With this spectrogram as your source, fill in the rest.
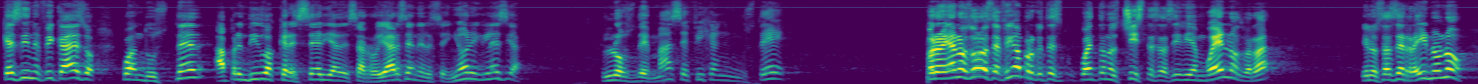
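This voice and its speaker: A male pastor preaching a sermon to his congregation, animated and playful, acting out little everyday scenes. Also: high voice, normal speed, in a large hall.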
